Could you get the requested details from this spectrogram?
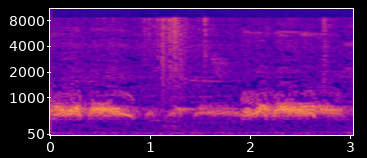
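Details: Bronze-bell style spotted dove cooing to rouse both sexes: two long, low, wavering coo phrases separated by a brief pause, with faint clicks and rustles between them.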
